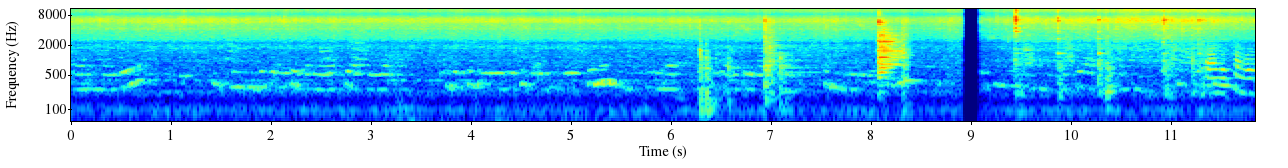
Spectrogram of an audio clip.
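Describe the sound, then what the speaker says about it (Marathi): Onion fries in a pan until browned, a constant sizzle under a few light stirring taps and scrapes, with a brief louder knock and a momentary cut-out partway through; faint voices murmur in the background. "कांदा चांगला फ्राय करून घेते लाल होईपर्यंत"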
